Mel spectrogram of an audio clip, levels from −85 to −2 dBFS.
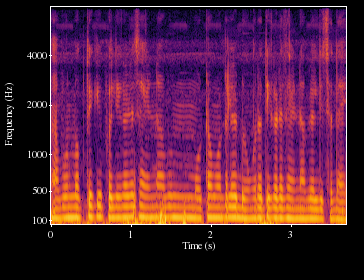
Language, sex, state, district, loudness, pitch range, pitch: Marathi, male, Maharashtra, Aurangabad, -17 LUFS, 135-145 Hz, 140 Hz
